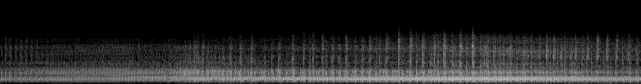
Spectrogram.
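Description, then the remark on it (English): A motorcycle engine rumbles steadily, growing louder and rising in pitch after a couple of seconds as the bike approaches and drives up to the back of a motel, then holds at a throaty idle-like drone. “A dark leather-clad figure drives up to the backside of the motel on a motorcycle and pulls off her full-face helmet.”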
